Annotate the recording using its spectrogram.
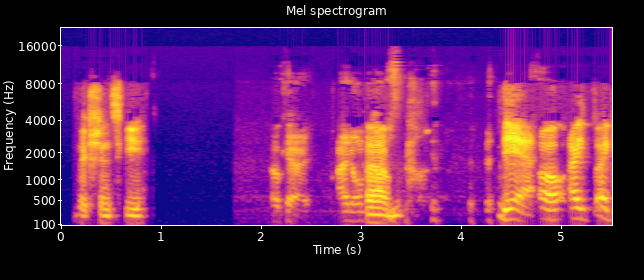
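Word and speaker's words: Beksiński: It's Bekshinsky.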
